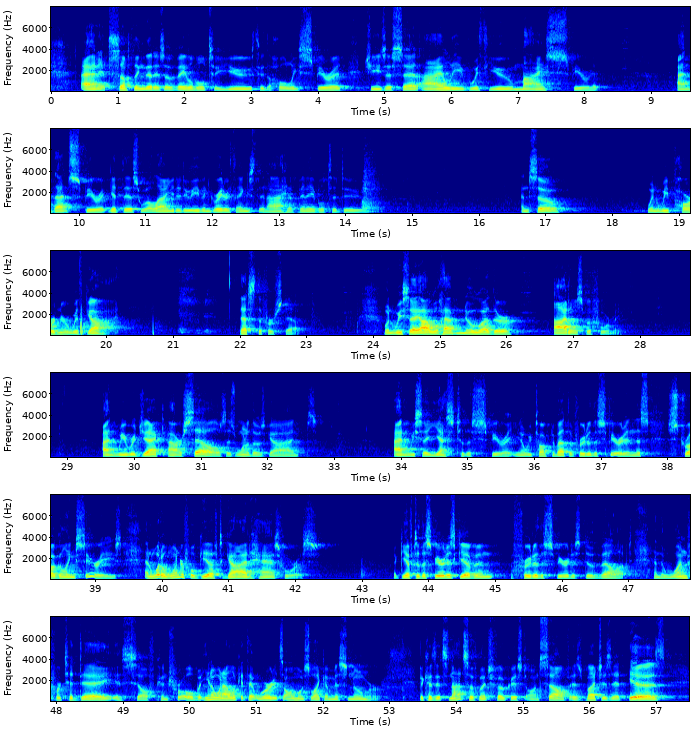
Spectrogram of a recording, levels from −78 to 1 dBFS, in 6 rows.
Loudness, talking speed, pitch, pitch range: -32 LUFS, 155 wpm, 110 Hz, 95-125 Hz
